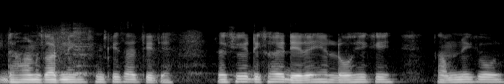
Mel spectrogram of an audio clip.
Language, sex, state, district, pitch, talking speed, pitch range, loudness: Hindi, male, Madhya Pradesh, Umaria, 110 Hz, 190 wpm, 110-115 Hz, -18 LUFS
